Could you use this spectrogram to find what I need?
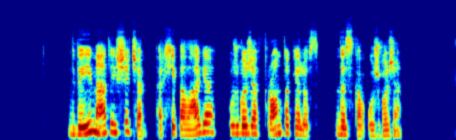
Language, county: Lithuanian, Vilnius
